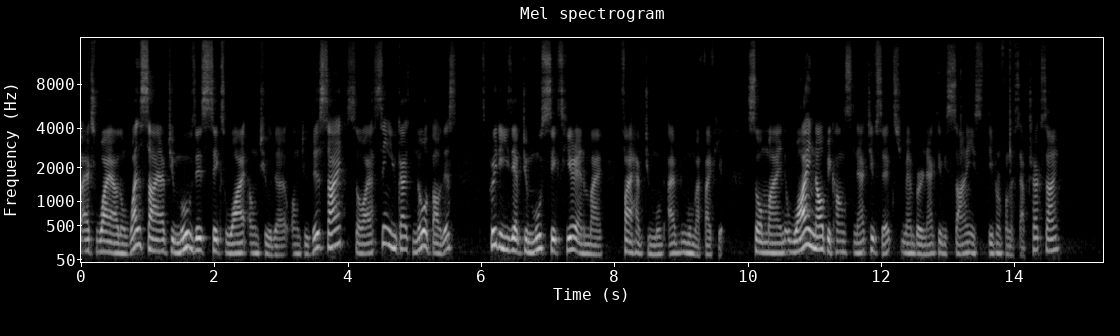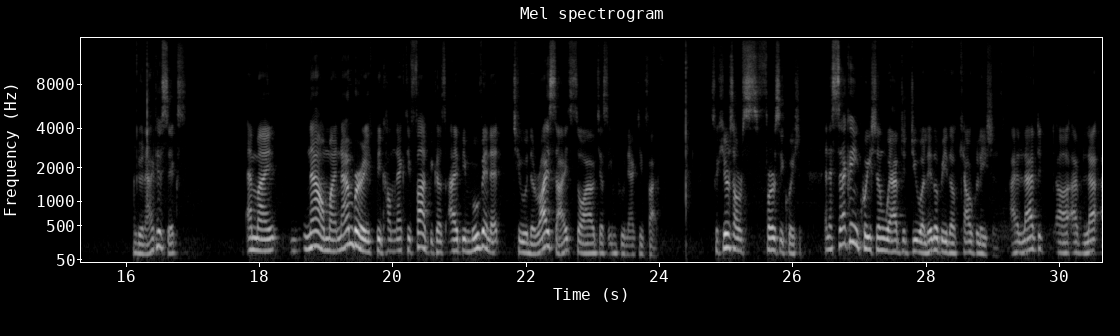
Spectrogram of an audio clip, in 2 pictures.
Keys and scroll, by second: 13.4 6, 14.1 Return, 16.4 6, 16.7 Return, 24.4 5, 24.9 Return.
